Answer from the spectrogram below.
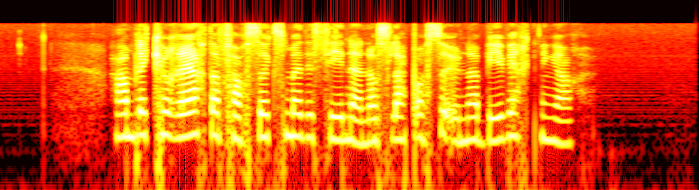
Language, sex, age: Norwegian, female, 25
